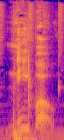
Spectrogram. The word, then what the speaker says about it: Nebo: So the other way that you would pronounce Nabu is Nebo, which is how he's described in the Bible. He's called Nebo.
